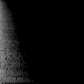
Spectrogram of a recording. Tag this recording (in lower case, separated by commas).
hands, clapping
